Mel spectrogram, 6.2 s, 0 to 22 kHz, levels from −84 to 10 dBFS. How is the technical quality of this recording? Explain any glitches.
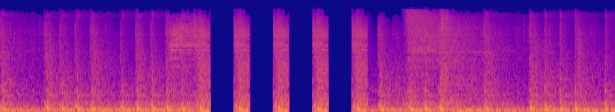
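The recording has one glitch, a stutter with silent gaps from 2.09 to 3.67 s. A 150 ms burst of sound repeats four times, each followed by 243 ms of dead digital silence, so it returns every 393 ms. This is likely a playback or stream stall, with each retry replaying the last fragment and then running dry. The audio that belonged in that stretch is lost.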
